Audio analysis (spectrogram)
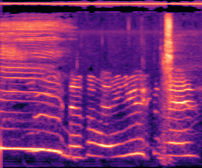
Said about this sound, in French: ne pleure pas.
